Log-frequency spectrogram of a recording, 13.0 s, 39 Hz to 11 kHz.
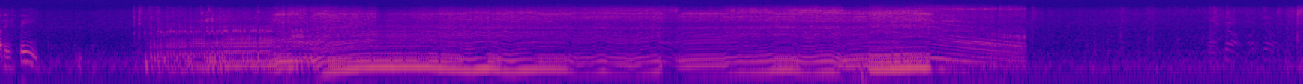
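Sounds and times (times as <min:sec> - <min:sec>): chainsaw cutting wood: 0:01.4 - 0:10.3.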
